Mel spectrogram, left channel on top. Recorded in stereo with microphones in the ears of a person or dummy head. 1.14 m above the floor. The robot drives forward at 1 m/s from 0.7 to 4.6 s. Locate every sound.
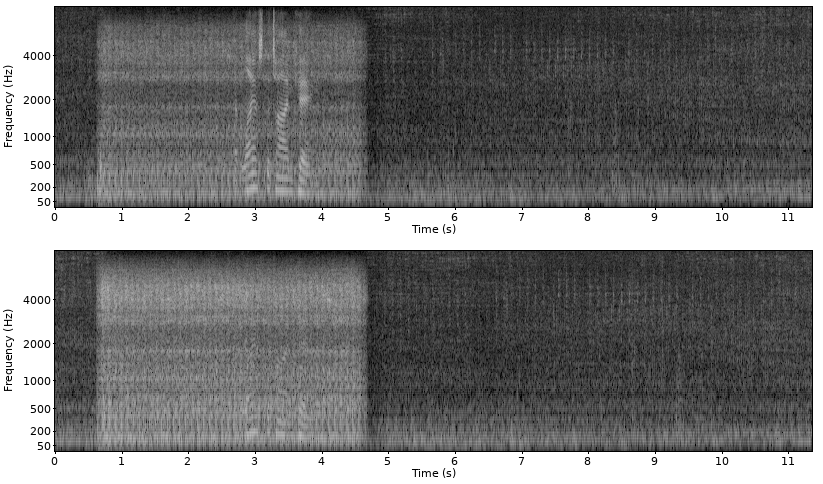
2.7 s a man speaking: 35° left (ahead or behind); by 4.1 s 60° left (ahead or behind)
